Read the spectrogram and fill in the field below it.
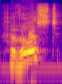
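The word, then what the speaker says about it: XBOCT: Next up, we have Oleksandr Khvost, yes, that's how you pronounce that, Dashkevich, this gentleman right here.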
